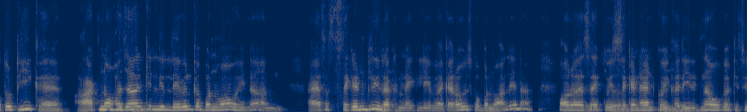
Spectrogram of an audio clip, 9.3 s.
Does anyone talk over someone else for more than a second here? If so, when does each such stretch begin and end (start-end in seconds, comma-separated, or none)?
7.3-8.7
